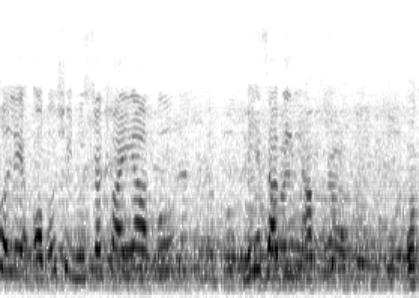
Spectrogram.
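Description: Speech: a woman talking, with chatter behind her.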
